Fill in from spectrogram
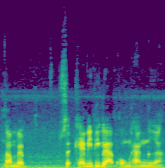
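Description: An older man hosting a laid-back cooking vlog chats and exclaims over the food as he tastes it. His voice is fairly low and brisk, and the recording sounds muffled, with background noise.

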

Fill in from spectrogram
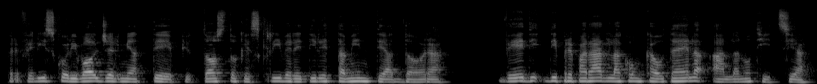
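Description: A man's voice: mid-range voice, fairly even intonation, normal speed, a little mellow, lightly acted. A man voicing a sympathetic male friend's letter in an audiobook reading, earnest and apologetic.

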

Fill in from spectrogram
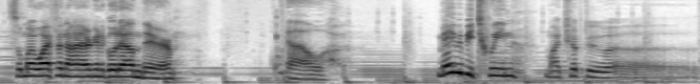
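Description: Older man, from Texas, casual vlog update, rambling folksy delivery, faint background music. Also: a little high. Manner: rambling, many "uh" fillers, folksy asides. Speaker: RV travel vlogger. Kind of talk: casual talking-head update. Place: plain indoor room, grey wall.

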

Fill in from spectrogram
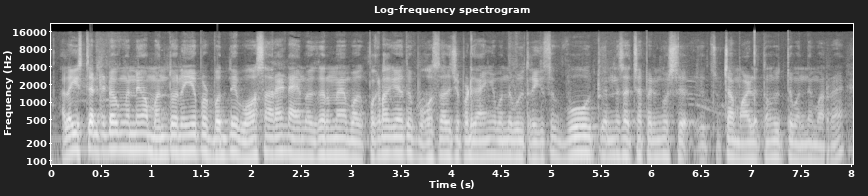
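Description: A young man casually commenting on his own gameplay, talking fast and teasing the enemies on screen. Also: medium pitch, steady tone, mellow, a little hiss or hum. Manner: chatty, teasing enemies, talks fast while playing.

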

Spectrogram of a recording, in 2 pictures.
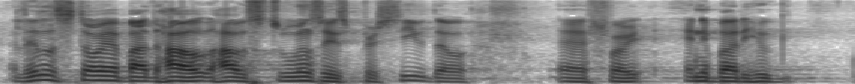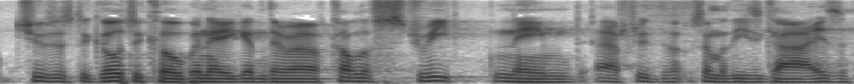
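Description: A man's voice: medium pitch, steady tone, fairly quick, a bit bright. Joking man. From Denmark. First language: Danish. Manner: joking, self-deprecating, laughs between remarks. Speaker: actor on a press panel. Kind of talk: press conference answer. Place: large press conference room. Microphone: table microphone.

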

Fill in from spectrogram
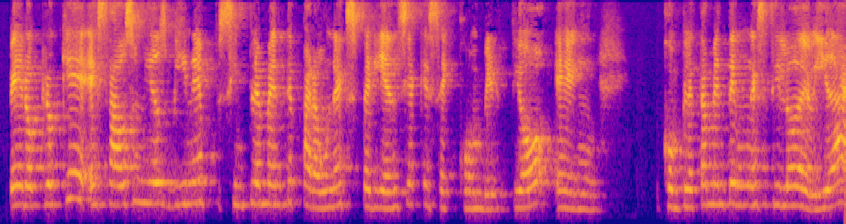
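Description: A woman, an entrepreneur answering interview questions on a video call in an earnest way, often restarting her sentences. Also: fairly high pitch. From Costa Rica. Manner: earnest, many restarts and fillers. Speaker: guest entrepreneur. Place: room at home. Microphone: video call webcam. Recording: echoey room on a video call.

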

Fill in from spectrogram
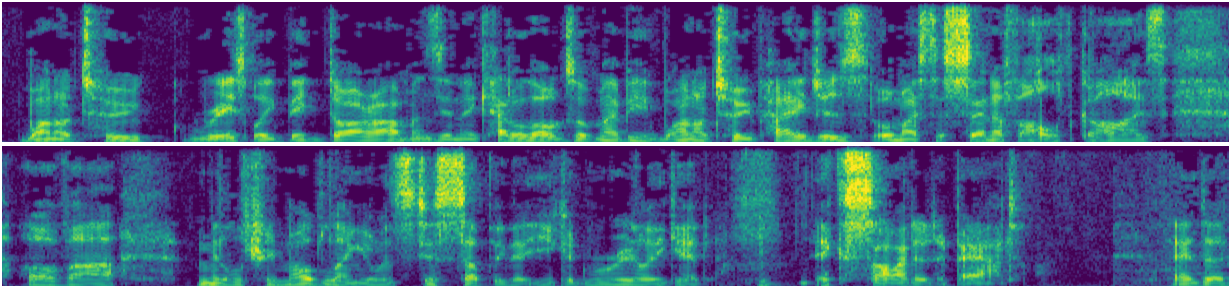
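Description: Bloke, low husky voice, upbeat and chatty, calls viewers guys; casual kit-review vlog host. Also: male voice, a little mellow. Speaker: scale model kit reviewer. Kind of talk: casual enthusiastic product review.

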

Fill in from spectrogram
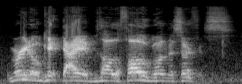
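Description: A man voicing a gruff old male pirate sea captain with a growling drawl, reading game dialogue aloud. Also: on the high side, a little fast, sharp tone, pitched below the performer's own voice, heavily acted. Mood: matter-of-fact.

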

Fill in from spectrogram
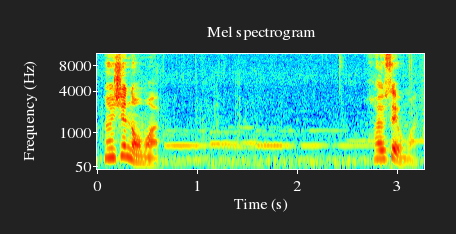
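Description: A man's voice: high voice, huge pitch swings, measured pace, darkish tone, faint music behind. A man with a Kansai accent commenting on a horror game he plays, letting out startled yelps and joking curses. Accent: Kansai Japanese. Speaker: gamer.

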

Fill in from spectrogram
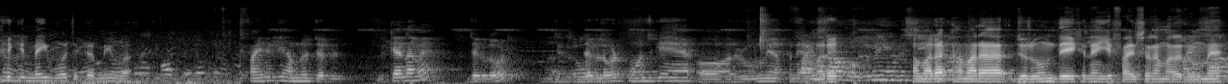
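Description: Young man vlogging on the road. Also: mid-range voice. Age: young adult. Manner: chatty, loose running commentary to camera. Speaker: travel vlogger. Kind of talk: casual travel vlog. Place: outdoors on mountain roads and lakesides. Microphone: phone camera held at arm's length.

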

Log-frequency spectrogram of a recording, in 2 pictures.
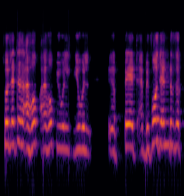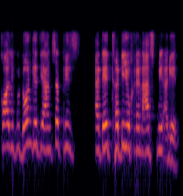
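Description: A man in his fifties with an Indian accent leads a spiritual question-and-answer session. His voice is high for a man, and he repeats questions for emphasis. The sound is dull, compressed video call audio. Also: steady tone, fast. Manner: emphatic, repetitive, rhetorical questioning. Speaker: host and spiritual teacher.

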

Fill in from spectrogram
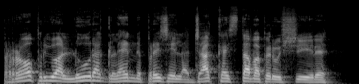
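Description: A man narrating an animated teen story in a lively, mischievous storytelling voice. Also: mid-range voice, a little slow.

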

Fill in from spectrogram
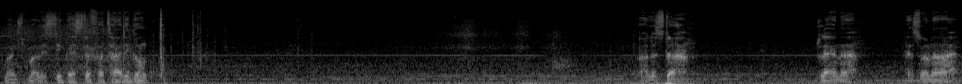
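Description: An actor in a German video game dub playing a gruff, wry middle-aged special forces captain who talks tersely and with command. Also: male voice, rumbling low, steady tone, moderate pace, noisy background. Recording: loud music behind.

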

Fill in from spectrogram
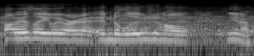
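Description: A woman's voice: fairly high pitch, steady tone, unhurried, crowd noise. A young woman from Georgia giving a brash, rambling interview into a handheld microphone. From Georgia, United States. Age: young adult. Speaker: interviewee at a monster truck event. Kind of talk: boisterous vox-pop interview. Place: busy arena concourse.

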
